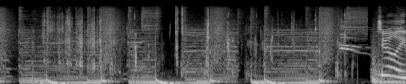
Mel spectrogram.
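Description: Upbeat background music with a steady beat.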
